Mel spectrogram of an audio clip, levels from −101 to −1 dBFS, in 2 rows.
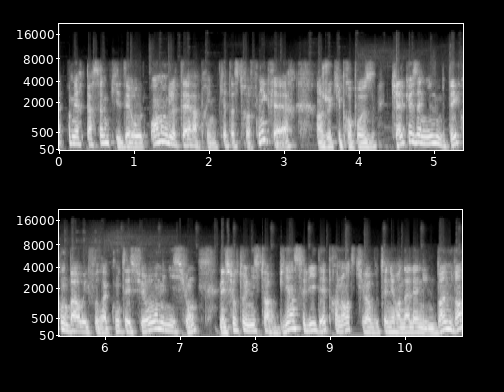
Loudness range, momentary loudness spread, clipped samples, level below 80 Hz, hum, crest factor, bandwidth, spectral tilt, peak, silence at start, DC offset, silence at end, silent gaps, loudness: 1 LU; 5 LU; under 0.1%; -50 dBFS; none; 12 dB; 10.5 kHz; -5.5 dB/octave; -4 dBFS; 0 s; under 0.1%; 0 s; none; -16 LUFS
